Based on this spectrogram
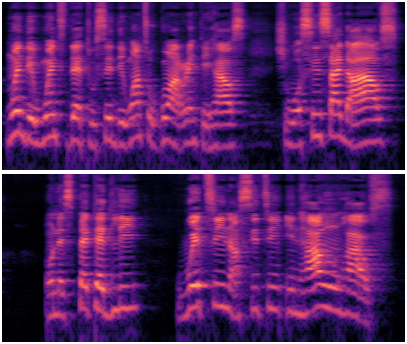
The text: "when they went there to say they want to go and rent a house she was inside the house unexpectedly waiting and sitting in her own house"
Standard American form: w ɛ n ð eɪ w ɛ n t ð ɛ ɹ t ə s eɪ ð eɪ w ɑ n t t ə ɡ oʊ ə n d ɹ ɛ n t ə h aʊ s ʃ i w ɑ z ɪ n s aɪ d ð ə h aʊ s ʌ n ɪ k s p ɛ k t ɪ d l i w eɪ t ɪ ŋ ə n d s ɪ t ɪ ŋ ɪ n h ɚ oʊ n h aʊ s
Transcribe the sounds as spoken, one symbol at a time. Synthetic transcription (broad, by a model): w ɛ n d eɪ w ɛ n t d ɛ t ə s eɪ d eɪ w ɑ n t t ə ɡ oʊ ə n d ɹ ɛ n t ə h aʊ s ʃ i w ɑ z ɪ n s aɪ d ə h aʊ s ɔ n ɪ s p ɛ k t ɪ d l i w eɪ t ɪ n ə n s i t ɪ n ɪ n h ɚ oʊ n h aʊ s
